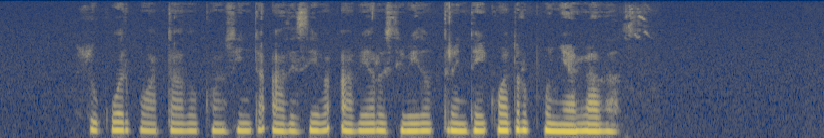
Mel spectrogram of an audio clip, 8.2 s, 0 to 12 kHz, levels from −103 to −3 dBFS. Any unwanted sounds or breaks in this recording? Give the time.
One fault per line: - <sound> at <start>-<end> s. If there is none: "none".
none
